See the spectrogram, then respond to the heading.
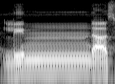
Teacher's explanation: وہاں غنہ ہے کیونکہ وہاں نون مشدد ہے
